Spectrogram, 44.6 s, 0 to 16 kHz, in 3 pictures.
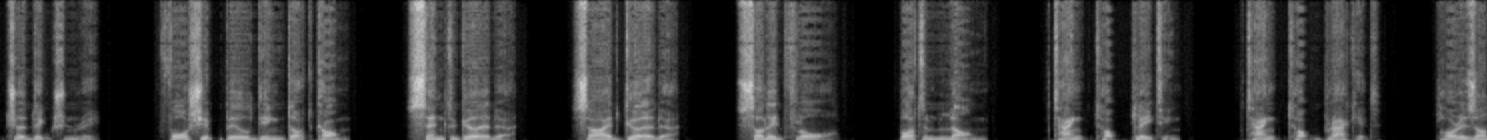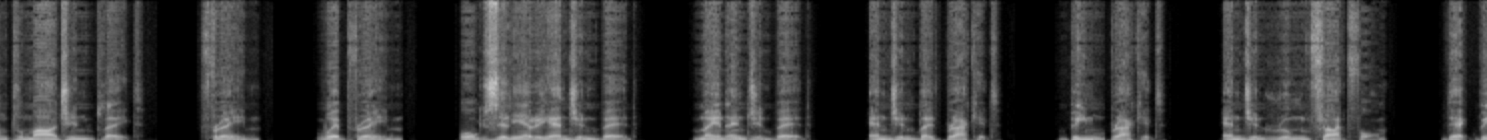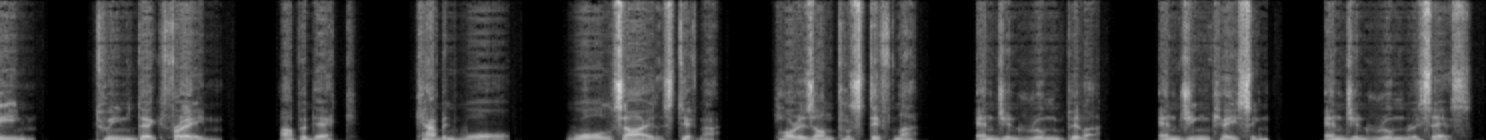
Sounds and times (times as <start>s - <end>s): Speech: 0.0s - 23.0s, 23.6s - 32.0s, 32.6s - 44.6s.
